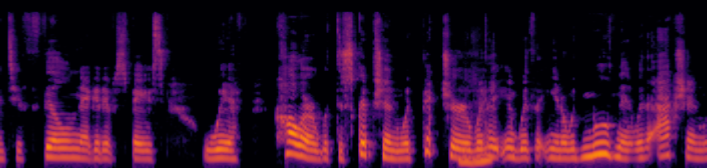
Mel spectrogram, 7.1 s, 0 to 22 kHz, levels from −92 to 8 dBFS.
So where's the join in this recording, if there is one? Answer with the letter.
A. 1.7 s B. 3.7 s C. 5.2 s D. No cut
D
